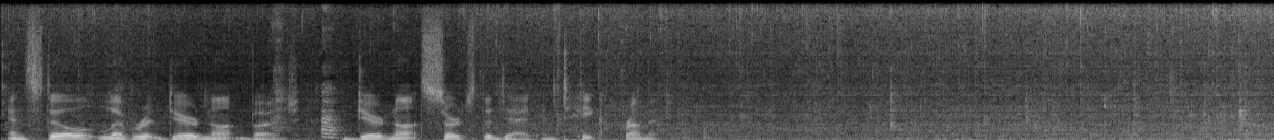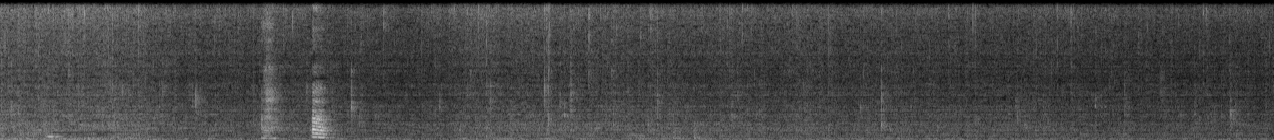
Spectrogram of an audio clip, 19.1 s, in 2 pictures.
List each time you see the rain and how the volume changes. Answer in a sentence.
You can hear the rain from 0.0 to 19.0 s, getting louder then quieter.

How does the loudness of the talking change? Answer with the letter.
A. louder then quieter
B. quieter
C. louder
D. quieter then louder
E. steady
B.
